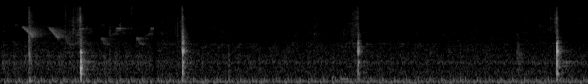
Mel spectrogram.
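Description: Kitchen knife slicing through raw carrot and striking a round wooden chopping block: about five sharp chops at uneven intervals.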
